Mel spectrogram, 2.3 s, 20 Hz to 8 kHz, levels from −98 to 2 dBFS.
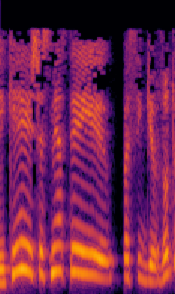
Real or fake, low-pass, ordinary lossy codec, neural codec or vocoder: fake; 7.2 kHz; MP3, 24 kbps; codec, 24 kHz, 0.5 kbps, DualCodec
